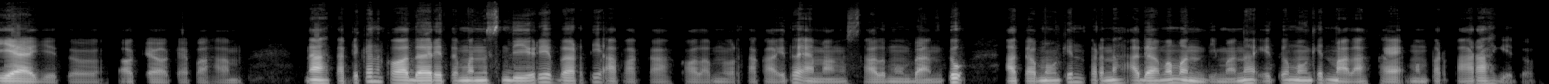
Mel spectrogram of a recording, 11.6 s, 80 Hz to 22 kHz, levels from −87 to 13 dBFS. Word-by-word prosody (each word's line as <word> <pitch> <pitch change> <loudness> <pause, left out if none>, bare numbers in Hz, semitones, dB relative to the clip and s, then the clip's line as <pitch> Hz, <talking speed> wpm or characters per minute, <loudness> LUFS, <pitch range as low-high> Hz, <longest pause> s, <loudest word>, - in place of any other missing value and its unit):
Iya, 100 -1 +10
gitu. 80 -1 -15
Oke - - -9
oke, - - -8
paham. 75 -1 -14 0.5
Nah, 120 -1 +9
tapi 110 - -7
kan 185 0 -2
kalau 115 -2 +7
dari 110 0 +7
teman 105 0 0
sendiri, 110 +5 0
berarti 115 +6 -2
apakah 85 -3 -9
kalau 85 -2 -11
menurut 85 -2 -16
Kakak - - -9
itu, - - -7
emang 85 -3 -3
selalu 85 -1 -7
membantu, 85 0 +1 0.3
atau 100 -1 0
mungkin 110 +10 -3
pernah 115 -3 -3
ada 110 -1 +2
momen, 115 -4 +2
di 85 - -13
mana 100 +8 -2
itu 95 +4 -10
mungkin 115 +1 -1
malah 90 -4 -1
kayak, 85 -1 -3
memperparah, 95 +2 -4
gitu? 85 - -18
100 Hz, 175 wpm, -24 LUFS, 85-110 Hz, 0.5 s, Iya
